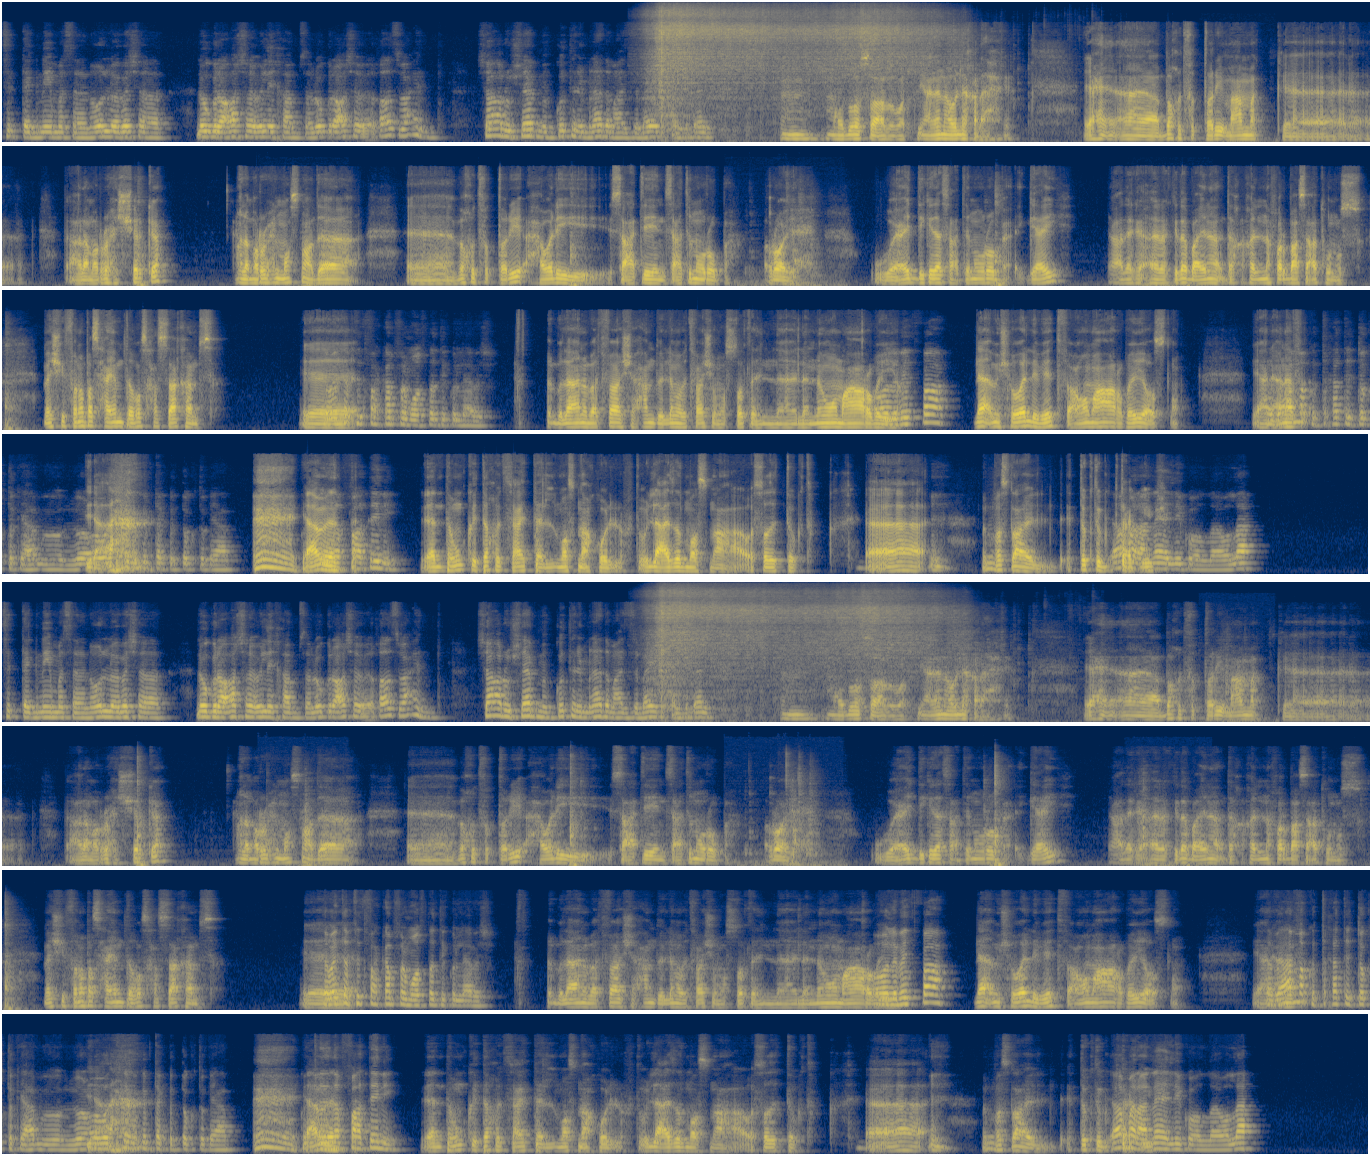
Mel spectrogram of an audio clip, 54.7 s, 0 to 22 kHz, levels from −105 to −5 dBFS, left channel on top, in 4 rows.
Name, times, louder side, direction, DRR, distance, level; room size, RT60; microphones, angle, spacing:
voice 1, 0.0-1.6 1.9-4.3 4.8-7.1 30.6-32.2 36.1-36.8 40.0-40.5 40.8-43.3 44.2-45.0 49.6-49.8 50.3-50.5 52.1-53.5, right 1 dB, 45° right, 0.6 m, -29 dB
Fireworks, 6.4-10.3, left 4 dB, 15° left, 0.5 m, -32 dB
voice 2, 7.8-10.1 10.4-13.8 14.3-15.3 16.0-21.0 21.3-21.8 22.4-24.2 24.7-27.3 27.8-29.5 30.3-30.9 32.8-36.3 37.1-39.1 39.9-40.3 41.9-42.5 43.6-44.4 45.3-49.0 49.7-50.3 50.8-52.6, left 6 dB, 80° left, 0.4 m, -24 dB
sound 1, 12.0-13.2 13.5-26.7 27.2-27.7, right 2 dB, 80° right, 0.8 m, -43 dB
2.8 x 2.2 x 4.0 m
head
